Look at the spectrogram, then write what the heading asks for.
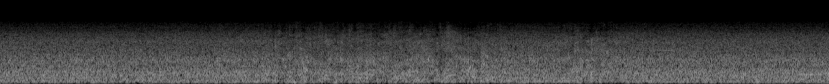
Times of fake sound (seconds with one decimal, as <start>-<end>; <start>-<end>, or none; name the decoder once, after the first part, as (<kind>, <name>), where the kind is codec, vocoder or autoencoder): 2.7-5.0 (codec, HILCodec); 5.6-6.2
